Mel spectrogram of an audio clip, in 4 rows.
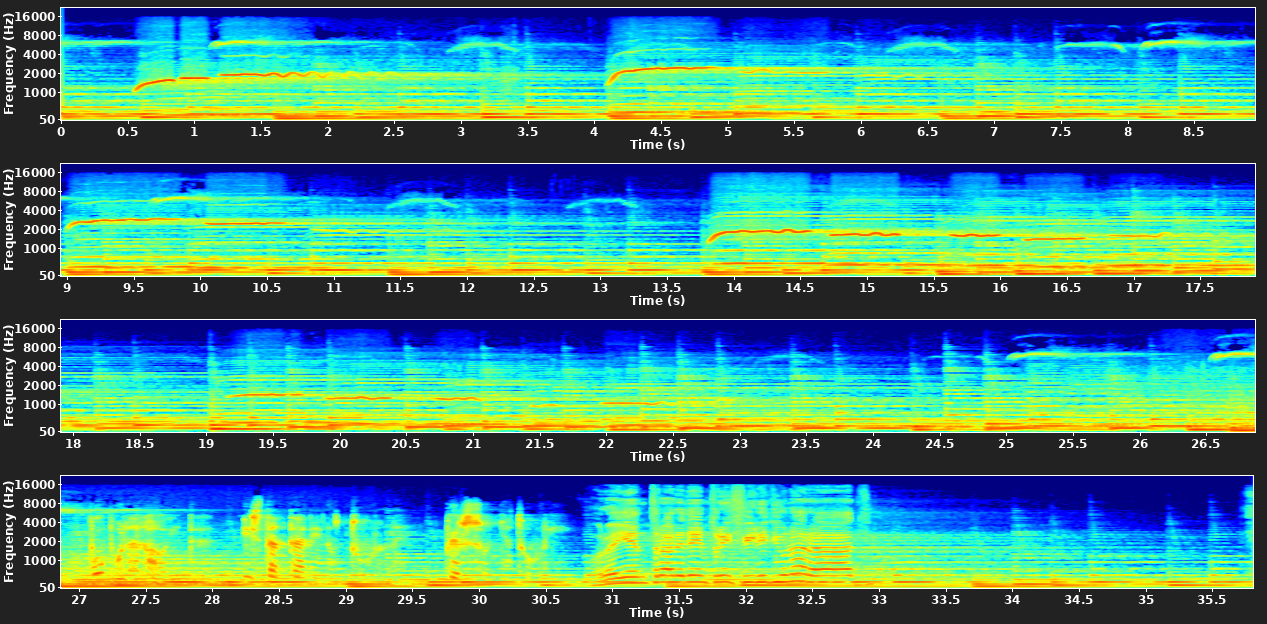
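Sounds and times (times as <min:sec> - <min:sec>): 
full steady musical accompaniment: 0:00.0 - 0:35.8
man whistling a bright melody: 0:00.3 - 0:03.3, 0:04.1 - 0:12.0, 0:13.8 - 0:18.4, 0:19.0 - 0:23.5
speech: 0:31.4 - 0:33.1.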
